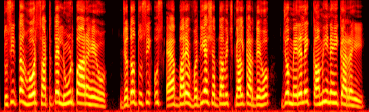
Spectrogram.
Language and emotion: Punjabi, angry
